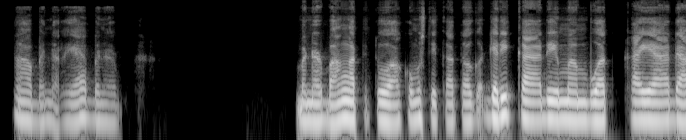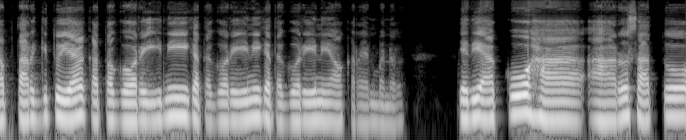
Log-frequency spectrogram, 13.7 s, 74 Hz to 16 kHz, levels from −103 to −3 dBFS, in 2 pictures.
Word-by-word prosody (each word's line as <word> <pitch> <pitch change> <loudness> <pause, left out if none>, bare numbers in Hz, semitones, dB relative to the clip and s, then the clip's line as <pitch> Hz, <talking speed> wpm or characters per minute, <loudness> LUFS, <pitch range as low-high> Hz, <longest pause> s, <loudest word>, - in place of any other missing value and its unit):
Ah, 165 -3 -4
bener. 150 -3 -12
Ya, 155 +4 -6
bener. 150 -3 -12 1.8
Bener 155 0 -1
banget 160 +3 +3
itu, 160 -2 0
aku 150 +2 -5
mesti 155 -1 -8
katego 150 -1 -7
jadi 185 +2 +3
kadi 165 -3 +1
membuat 155 -1 +1 0.2
kayak 160 -1 +1
daftar 155 +1 -1
gitu 180 +1 -6
ya, 175 +1 +6
kategori 160 -1 0 0.2
ini 185 +2 +3
kategori 155 +1 -2
ini 180 0 +1
kategori 155 -1 -3
ini. 160 -1 -1
Oh, 150 - -8
keren, 140 +1 -14
bener. 140 -1 -13 0.6
Jadi 175 +1 +3
aku 180 +5 +4
ha 165 -4 +1
harus 165 +3 -1
satu, 165 +3 -2
160 Hz, 135 wpm, -22 LUFS, 155-170 Hz, 1.8 s, ya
